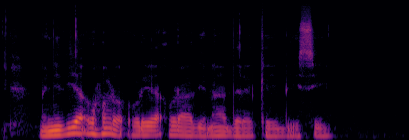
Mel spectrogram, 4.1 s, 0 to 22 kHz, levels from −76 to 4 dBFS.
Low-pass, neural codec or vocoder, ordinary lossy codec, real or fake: none; codec, 44.1 kHz, 7.8 kbps, DAC; none; fake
